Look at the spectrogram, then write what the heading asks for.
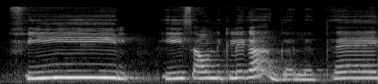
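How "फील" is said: फील drawn out very slowly and loud; blending the word feel. Shown as a demonstration. Teacher landing the word फील for the class, drawn out. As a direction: hold the ई in फील long and strong. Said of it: "double एल, ल".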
